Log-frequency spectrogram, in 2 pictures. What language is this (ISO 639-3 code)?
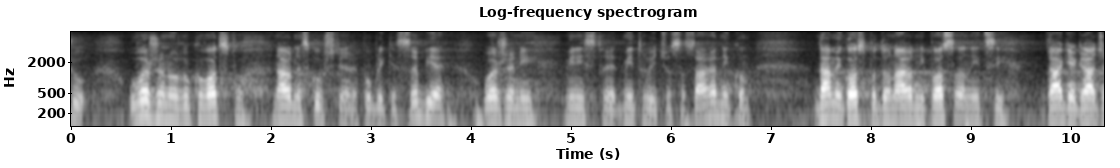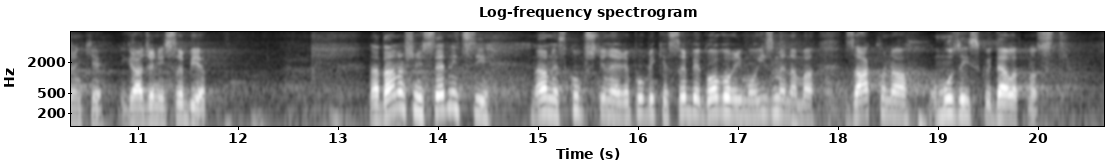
srp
